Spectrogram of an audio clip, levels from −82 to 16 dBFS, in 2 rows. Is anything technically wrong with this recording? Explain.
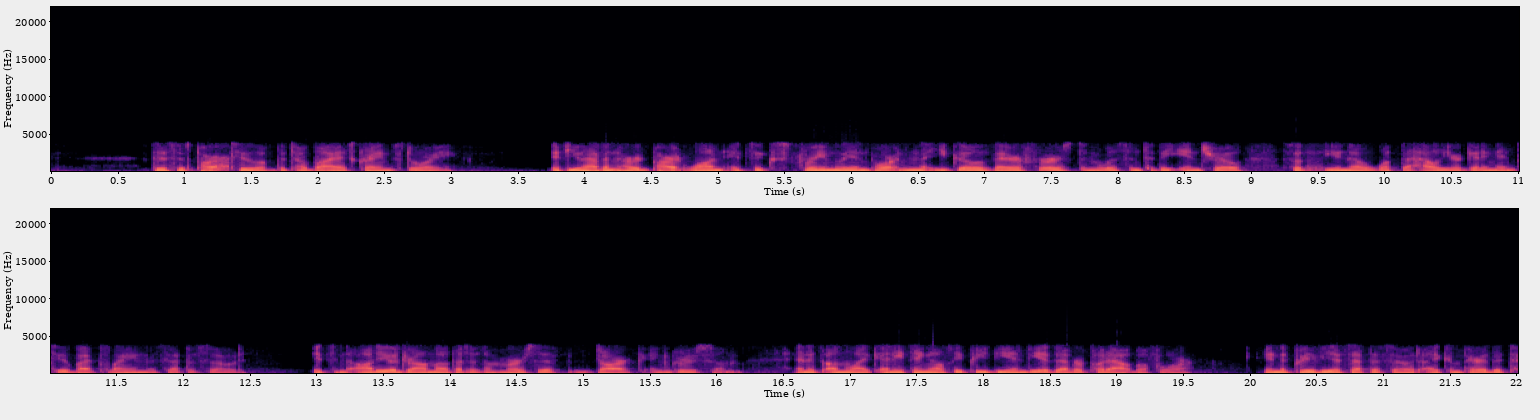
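Yes. The whole recording has passed through a low-bitrate speech codec, and two stretches show packet loss being covered by that codec.

G.729 codec, throughout: the speech has been reduced to a vocal tract filter, a pitch predictor and a few pulses per 10 ms frame, and the sound fits the 8 kbit/s G.729A variant. Nothing above 4 kHz survives, so the speech is muffled, and the codec damage is plainly audible as a rough, synthetic edge on every phrase.

VoIP packet loss concealed by the speech codec, at 1.22 to 1.35 s (just before "of the") and 9.42 to 9.57 s (between "to the intro so" and "know what the hell"): packets went missing, and the decoder kept repeating its last pitch and filter while lowering the gain, over a span that fits about 110 ms of lost frames. Each gap sounds like a stretched, buzzy tone or coloured noise fading away, and the speech stays weak and smeared briefly after packets resume.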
